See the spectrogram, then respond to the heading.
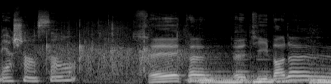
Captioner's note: shouts and applause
